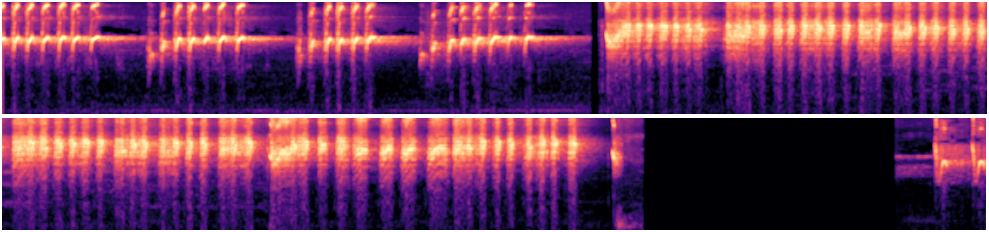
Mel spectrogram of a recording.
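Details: Small bird giving harsh tutoring phrases from Indonesia: four short buzzy trills, then five seconds of loud, dry, rattling chatter, silence, and a faint final chirp.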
